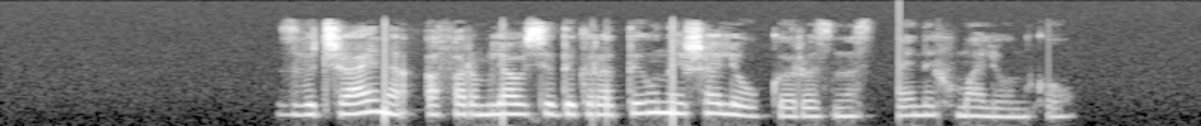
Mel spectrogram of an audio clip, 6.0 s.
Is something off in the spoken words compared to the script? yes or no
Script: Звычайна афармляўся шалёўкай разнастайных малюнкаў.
yes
